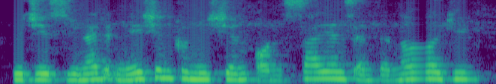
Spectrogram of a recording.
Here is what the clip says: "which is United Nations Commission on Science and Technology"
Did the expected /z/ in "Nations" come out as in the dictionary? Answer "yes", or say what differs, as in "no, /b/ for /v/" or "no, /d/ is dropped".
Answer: no, /z/ is dropped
